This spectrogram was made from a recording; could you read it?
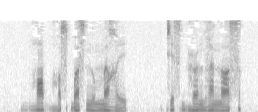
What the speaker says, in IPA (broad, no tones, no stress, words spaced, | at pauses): bʱɑ bʱɔsɓʌs numəʁi | cisbʱə˞n vænʌs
